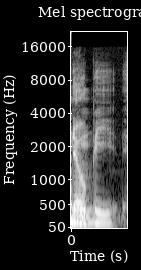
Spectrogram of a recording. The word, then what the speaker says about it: Nopi: Nopi is wonderful. – How do you spell that? – Beautiful. N-O-P-I.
